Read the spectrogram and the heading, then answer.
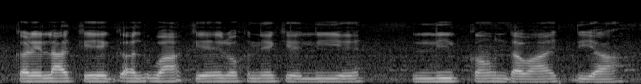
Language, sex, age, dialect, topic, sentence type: Maithili, male, 18-24, Angika, agriculture, question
